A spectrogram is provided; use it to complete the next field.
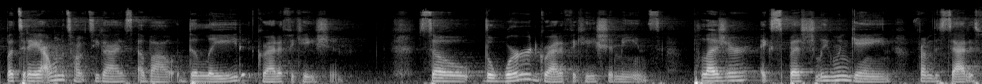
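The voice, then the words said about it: Slightly raspy voice. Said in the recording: “I know you guys can hear my voice is a little raspy. I am coming down with a little cold”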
